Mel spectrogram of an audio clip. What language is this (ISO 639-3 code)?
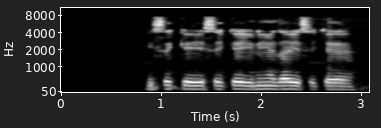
tam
